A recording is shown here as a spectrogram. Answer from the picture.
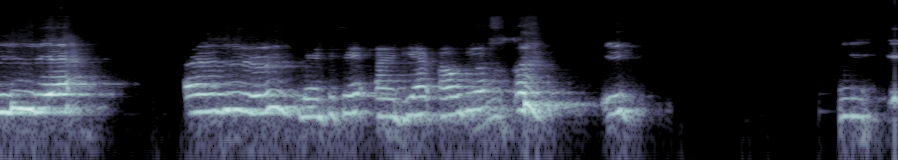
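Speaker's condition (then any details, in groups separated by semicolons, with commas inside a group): Cerebral palsy; since birth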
